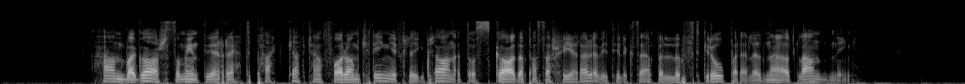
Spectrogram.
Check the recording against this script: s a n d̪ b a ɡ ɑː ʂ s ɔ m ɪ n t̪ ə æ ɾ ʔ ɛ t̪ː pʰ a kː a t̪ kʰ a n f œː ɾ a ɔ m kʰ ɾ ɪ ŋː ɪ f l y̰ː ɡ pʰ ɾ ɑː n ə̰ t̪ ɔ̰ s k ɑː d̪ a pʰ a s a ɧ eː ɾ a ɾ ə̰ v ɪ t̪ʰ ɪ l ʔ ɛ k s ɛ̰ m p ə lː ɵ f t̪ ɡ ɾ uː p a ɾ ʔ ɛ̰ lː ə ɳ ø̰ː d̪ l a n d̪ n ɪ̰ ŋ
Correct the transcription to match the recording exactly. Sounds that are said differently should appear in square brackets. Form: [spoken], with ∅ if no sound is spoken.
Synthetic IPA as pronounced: [h] a n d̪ b a ɡ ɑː ʂ s ɔ m ɪ n t̪ ə æ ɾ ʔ ɛ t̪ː pʰ a kː a t̪ kʰ a n f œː ɾ a ɔ m kʰ ɾ ɪ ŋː ɪ f l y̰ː ɡ pʰ [l] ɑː n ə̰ t̪ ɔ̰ s k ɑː d̪ a pʰ a s a ɧ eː ɾ a ɾ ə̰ v ɪ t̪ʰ ɪ l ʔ ɛ k s ɛ̰ m p ə lː ɵ f t̪ ɡ ɾ uː p a ɾ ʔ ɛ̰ lː ə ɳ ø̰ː d̪ l a n d̪ n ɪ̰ ŋ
